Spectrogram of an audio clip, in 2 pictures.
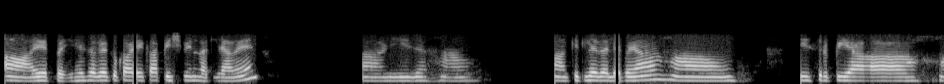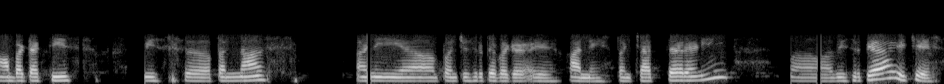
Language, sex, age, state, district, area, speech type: Goan Konkani, female, 45-60, Goa, Bardez, rural, conversation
